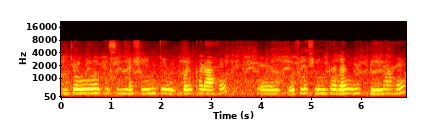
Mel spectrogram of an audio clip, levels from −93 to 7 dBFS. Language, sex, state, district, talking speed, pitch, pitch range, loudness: Hindi, female, Haryana, Jhajjar, 120 wpm, 215 Hz, 205-220 Hz, -17 LUFS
